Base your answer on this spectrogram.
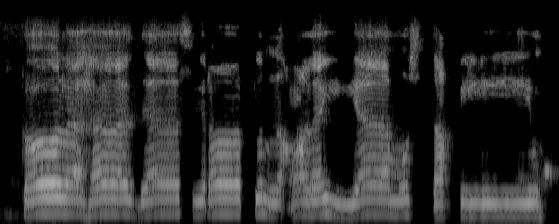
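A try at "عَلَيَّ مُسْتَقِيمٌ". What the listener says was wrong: Alayya ya-nya jangan dipanjangkan,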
